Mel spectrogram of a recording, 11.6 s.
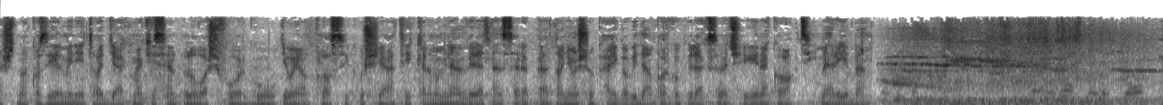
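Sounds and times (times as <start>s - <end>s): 
speech: 0.0s - 9.6s
children screaming on a roller coaster: 8.8s - 11.6s.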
